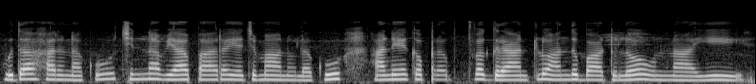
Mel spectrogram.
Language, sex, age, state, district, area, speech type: Telugu, female, 18-30, Andhra Pradesh, Chittoor, urban, read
